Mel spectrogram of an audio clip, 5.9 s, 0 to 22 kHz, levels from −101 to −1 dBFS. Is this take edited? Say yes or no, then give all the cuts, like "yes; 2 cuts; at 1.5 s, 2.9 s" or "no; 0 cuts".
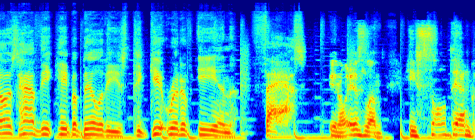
yes; 1 cut; at 4.0 s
